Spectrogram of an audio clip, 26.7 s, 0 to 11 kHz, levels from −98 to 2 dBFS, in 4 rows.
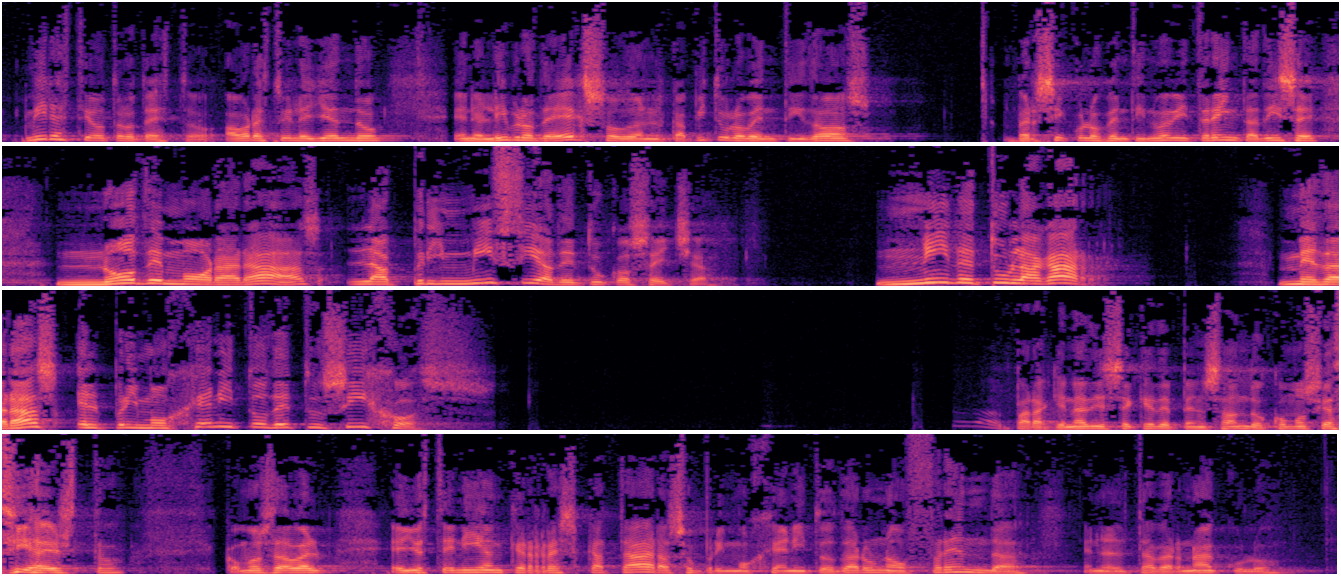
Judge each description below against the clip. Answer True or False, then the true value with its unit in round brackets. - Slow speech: False (145 wpm)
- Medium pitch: True (165 Hz)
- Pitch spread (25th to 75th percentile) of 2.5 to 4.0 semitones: False (4.5 semitones)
